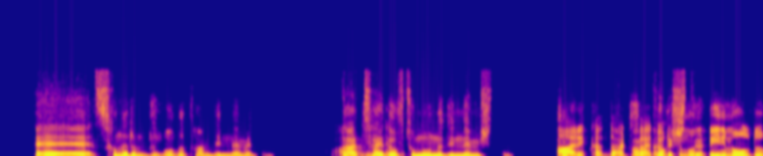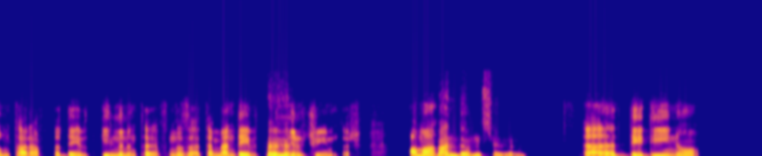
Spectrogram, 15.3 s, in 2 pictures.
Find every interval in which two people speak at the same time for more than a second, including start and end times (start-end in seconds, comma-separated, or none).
5.6-7.1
